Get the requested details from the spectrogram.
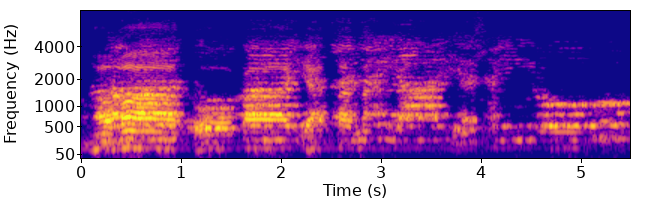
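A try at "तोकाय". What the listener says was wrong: that you are I hear you are not bringing it down.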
